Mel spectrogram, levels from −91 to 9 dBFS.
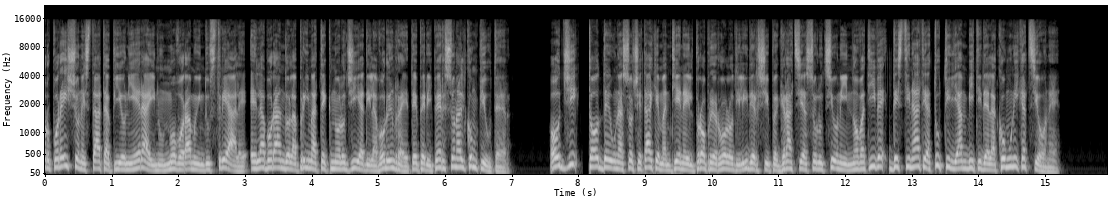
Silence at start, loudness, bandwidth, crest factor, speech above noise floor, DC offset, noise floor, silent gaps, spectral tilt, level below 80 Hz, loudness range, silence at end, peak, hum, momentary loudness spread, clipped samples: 0 s; -16 LUFS; 16 kHz; 14 dB; 60 dB; under 0.1%; -76 dBFS; 8.07-8.15 s; -4.5 dB/octave; -50 dBFS; 1 LU; 0.7 s; -2 dBFS; none; 2 LU; under 0.1%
